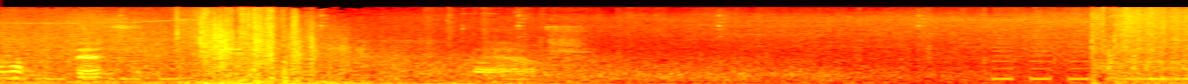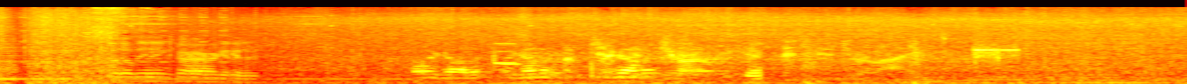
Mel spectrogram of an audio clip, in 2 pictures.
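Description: A repair tool hisses and crackles.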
